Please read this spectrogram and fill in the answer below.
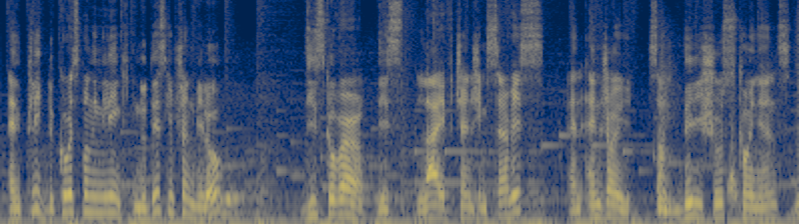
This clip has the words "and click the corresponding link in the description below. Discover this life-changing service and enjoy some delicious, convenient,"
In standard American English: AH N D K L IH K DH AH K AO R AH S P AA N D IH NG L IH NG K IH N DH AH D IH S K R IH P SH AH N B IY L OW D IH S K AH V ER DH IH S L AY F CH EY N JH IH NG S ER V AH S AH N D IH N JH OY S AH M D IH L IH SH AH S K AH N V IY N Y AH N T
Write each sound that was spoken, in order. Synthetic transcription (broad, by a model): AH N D K L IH K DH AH K AO R AH S P AA N D IH NG L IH NG K IH N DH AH D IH S K R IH P SH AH N B IY L OW D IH S K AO V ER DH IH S L AY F CH EY N JH IH NG S ER V AH S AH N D IH N JH OY S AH M D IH L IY SH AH S K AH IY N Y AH N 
